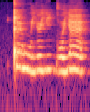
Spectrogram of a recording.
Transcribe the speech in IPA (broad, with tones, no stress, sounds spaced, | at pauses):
ǃ ø˥ w u˧˩ j ø˥˧ j i˥˧ ɡ ɔ˧ j æ˥˧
